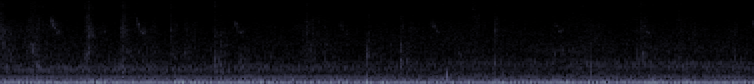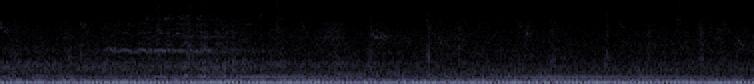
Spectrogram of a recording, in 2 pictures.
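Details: Friesian horse, the mare Uniek, after a party; a short, thin whinny rises midway over a steady low rumble, with scattered hoof clops before and after.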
